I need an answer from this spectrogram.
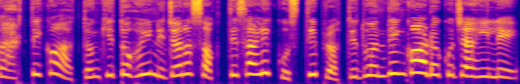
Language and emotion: Odia, fearful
